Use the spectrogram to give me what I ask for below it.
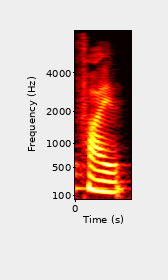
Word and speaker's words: Pfeil: Der Pfeil mit einem P. – Der Pfeil vorne. zeigt nach links. – Ja, der, der Pfeil. Der du Pfeil, recht. PF wird ausgesprochen im ja. Deutschen. Mhm.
